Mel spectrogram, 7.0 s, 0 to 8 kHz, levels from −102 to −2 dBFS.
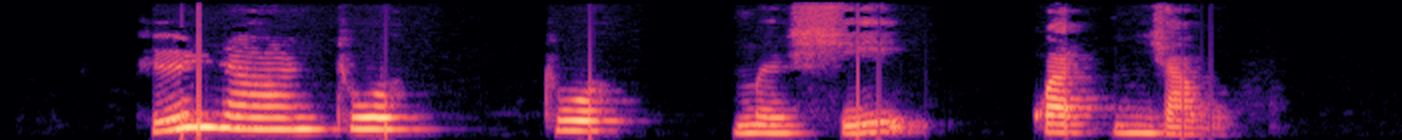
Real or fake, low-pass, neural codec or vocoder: real; 7.2 kHz; none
